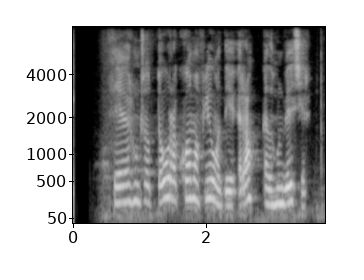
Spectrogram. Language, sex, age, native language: Icelandic, female, 13, Icelandic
